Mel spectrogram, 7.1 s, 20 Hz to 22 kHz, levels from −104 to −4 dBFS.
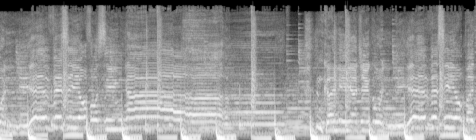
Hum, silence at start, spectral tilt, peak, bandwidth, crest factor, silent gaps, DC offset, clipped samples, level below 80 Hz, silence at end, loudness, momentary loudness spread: none; 0 s; -5 dB/octave; 0 dBFS; 19.5 kHz; 8 dB; none; 0.1%; under 0.1%; -14 dBFS; 0 s; -9 LUFS; 4 LU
